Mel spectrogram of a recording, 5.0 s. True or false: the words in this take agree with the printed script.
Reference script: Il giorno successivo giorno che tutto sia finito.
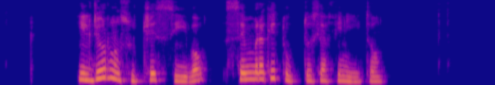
false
